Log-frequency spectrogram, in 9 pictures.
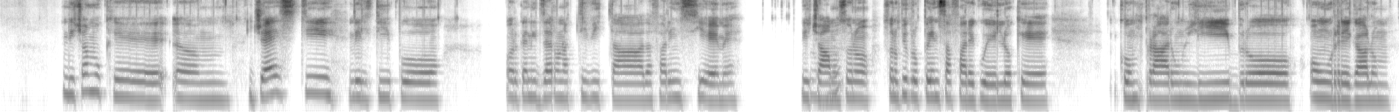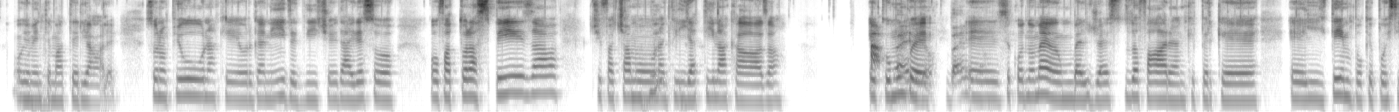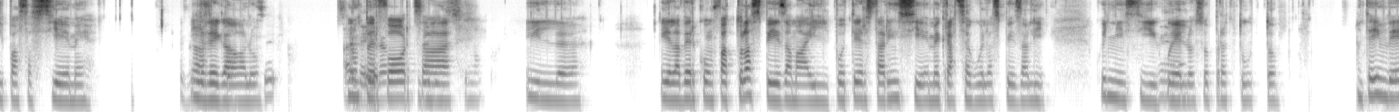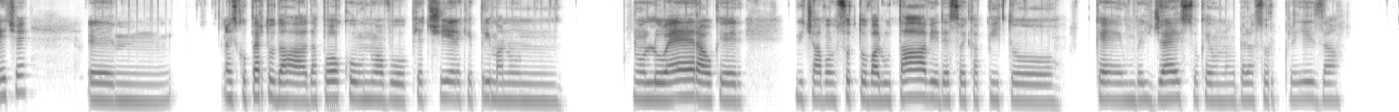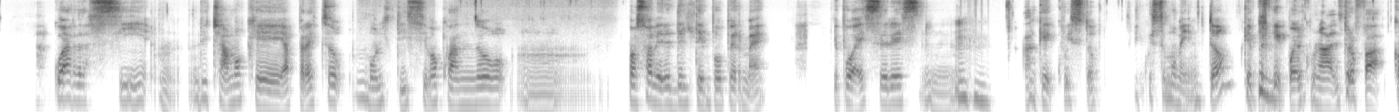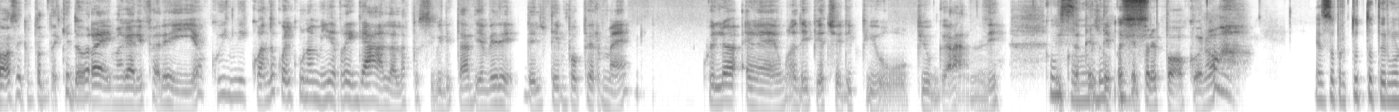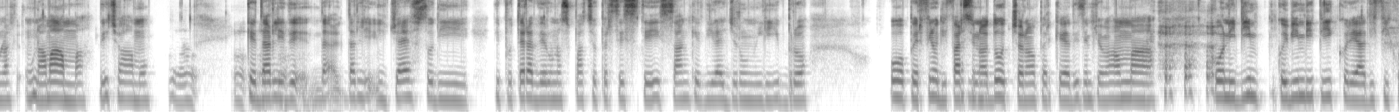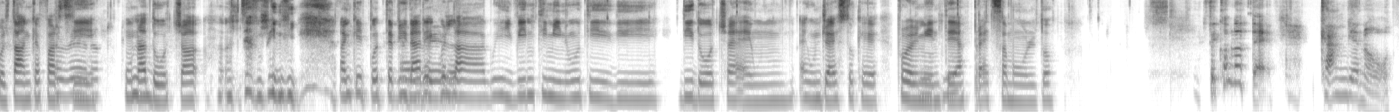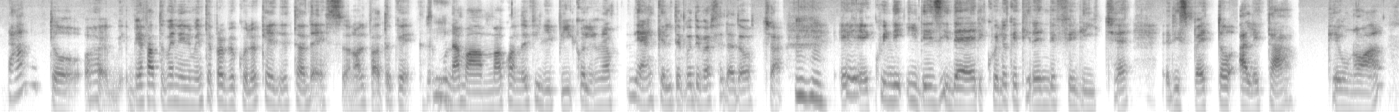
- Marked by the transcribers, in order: distorted speech; tapping; other background noise; "diciamo" said as "diciavo"; static; drawn out: "mhmm"; tongue click; chuckle; "vabbè" said as "vbbè"; door; snort; "tempo" said as "teppo"; laughing while speaking: "no?"; chuckle; chuckle; unintelligible speech; "quella" said as "guella"; "quei" said as "guei"; "probabilmente" said as "proabilmente"; chuckle; "farsi" said as "varsi"
- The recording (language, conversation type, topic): Italian, unstructured, Quali sono i piccoli piaceri che ti rendono felice?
